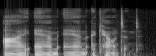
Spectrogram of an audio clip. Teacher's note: When you say, I am an accountant, your voice usually goes down at the end. It sounds like a period.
